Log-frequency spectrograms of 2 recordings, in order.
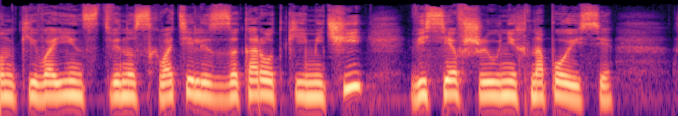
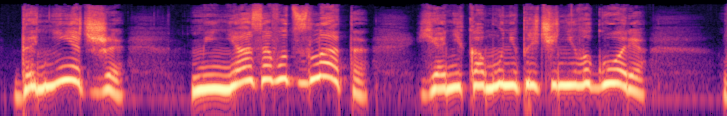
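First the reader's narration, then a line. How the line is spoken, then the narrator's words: Exclaimed. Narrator (Russian): воскликнула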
